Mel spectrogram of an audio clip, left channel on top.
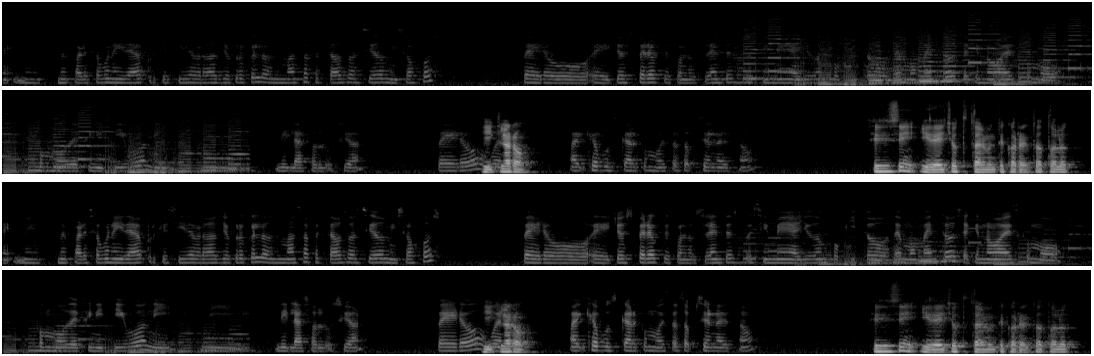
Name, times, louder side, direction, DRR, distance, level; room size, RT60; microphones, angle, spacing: voice 1, 0.0-4.4 5.2-10.6 11.2-14.5 15.3-16.0 16.6-18.4, right 4 dB, 90° right, 11 dB, 1.4 m, -45 dB
sound 1, 7.3-13.4, left 5 dB, 65° left, 0.6 m, -48 dB
voice 2, 15.7-16.2 19.6-21.6, left 2 dB, 40° left, 11 dB, 1.3 m, -29 dB
9.6 x 7.9 x 8.9 m, 0.35 s
head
